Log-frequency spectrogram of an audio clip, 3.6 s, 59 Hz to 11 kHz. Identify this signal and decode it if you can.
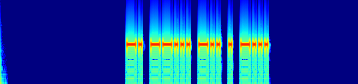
Morse code, heard as a keyed tone, about 40 wpm, 700 Hz. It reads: N7DEB
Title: USA Call Signs - 5 Characters - 2x Character Spacing - 40wpm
